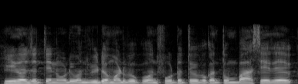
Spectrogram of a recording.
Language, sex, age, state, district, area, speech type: Kannada, male, 18-30, Karnataka, Gulbarga, urban, spontaneous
